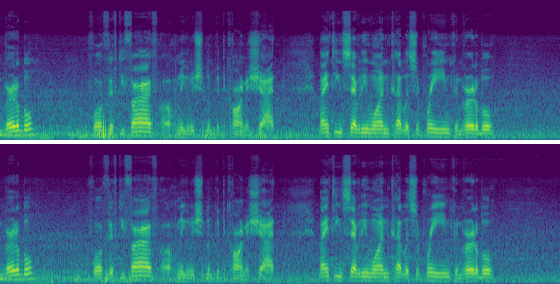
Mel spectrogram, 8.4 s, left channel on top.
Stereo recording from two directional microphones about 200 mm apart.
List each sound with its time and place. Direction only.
0.1 s speech: 10° left (ahead or behind)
